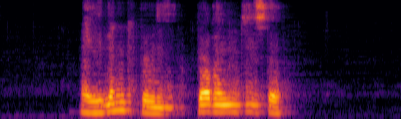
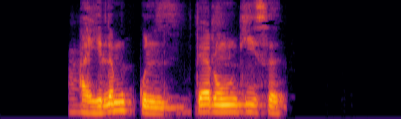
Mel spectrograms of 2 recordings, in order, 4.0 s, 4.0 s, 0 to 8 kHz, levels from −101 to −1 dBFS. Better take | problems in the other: second | noise reduction (neural mask model DeepFilterNet 3)

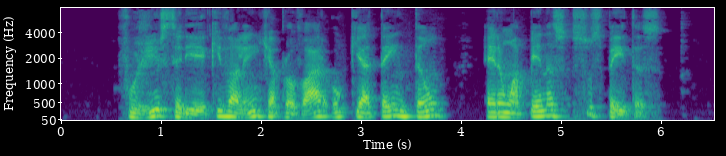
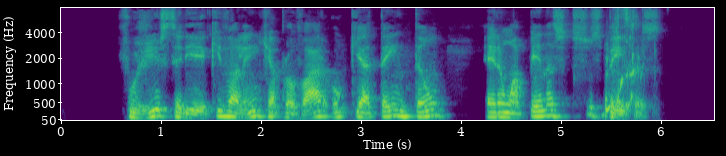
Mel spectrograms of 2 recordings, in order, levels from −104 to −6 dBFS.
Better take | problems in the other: first | noise reduction (neural mask model Resemble Enhance denoiser)

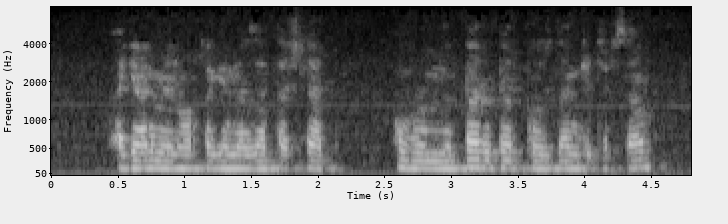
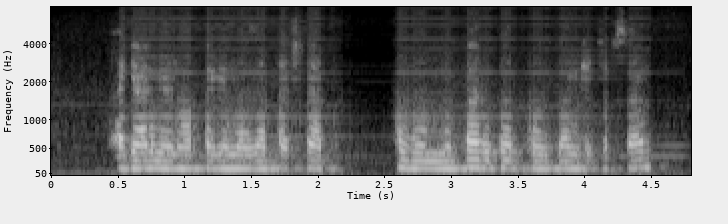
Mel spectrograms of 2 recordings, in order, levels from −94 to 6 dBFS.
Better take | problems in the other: first | noise reduction (neural separator model SepFormer DNS4)

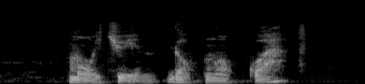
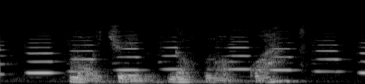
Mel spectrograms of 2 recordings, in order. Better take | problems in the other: first | background sound (Wind instrument, woodwind instrument); as loud as the speech // room echo; dies away in 0.4 s

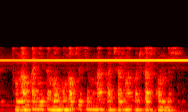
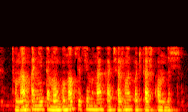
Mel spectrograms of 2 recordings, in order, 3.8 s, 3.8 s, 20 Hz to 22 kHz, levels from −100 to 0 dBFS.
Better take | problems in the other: second | background sound (Microwave oven / Alarm); 5 dB above the speech // room echo; dies away in 0.3 s

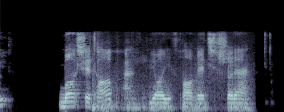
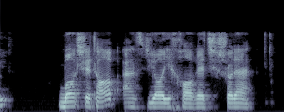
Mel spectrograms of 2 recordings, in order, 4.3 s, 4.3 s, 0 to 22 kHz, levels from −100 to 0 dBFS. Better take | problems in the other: second | noise reduction (neural mask model RNNoise)

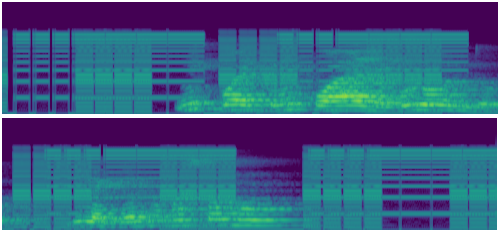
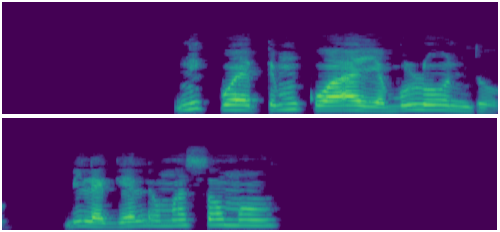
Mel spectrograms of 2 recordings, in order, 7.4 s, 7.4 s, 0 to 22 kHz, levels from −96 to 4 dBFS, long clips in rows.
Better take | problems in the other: second | background sound (Alarm); 9 dB below the speech // room echo; dies away in 1 s

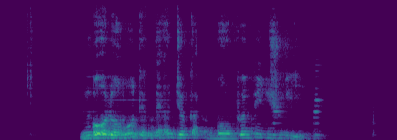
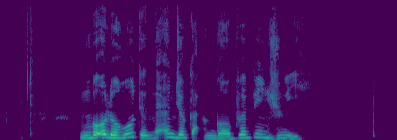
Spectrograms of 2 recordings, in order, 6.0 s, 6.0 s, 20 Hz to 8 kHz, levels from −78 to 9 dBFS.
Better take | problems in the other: second | noise reduction (neural mask model DeepFilterNet 3)

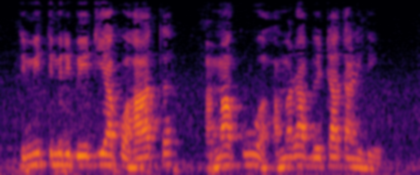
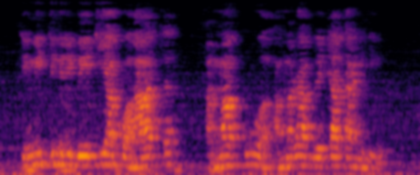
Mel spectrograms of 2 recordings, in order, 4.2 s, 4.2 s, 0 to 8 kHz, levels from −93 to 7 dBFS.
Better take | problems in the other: first | room echo; dies away in 0.2 s

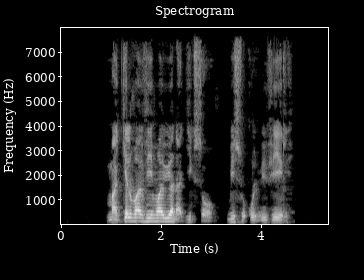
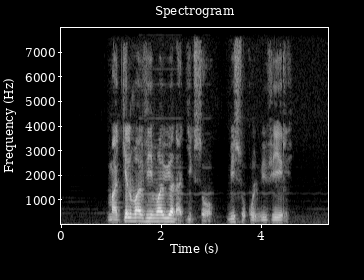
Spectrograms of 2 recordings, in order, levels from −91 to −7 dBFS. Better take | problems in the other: first | noise reduction (neural separator model SepFormer DNS4)

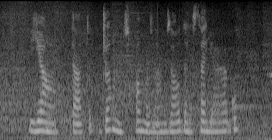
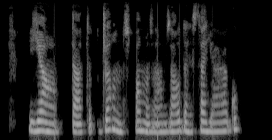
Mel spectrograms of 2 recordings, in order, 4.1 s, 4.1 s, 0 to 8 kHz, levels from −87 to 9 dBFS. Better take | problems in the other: second | background sound (Rattle / Chatter / Hiss / Engine / Mechanisms); 9 dB below the speech

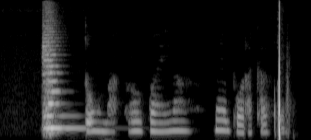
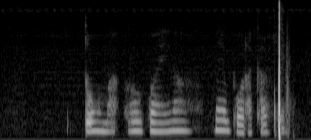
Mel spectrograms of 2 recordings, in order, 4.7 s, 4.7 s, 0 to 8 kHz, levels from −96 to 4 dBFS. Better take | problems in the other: second | noise reduction (classical method log-MMSE)

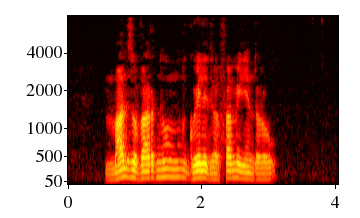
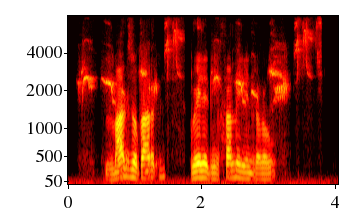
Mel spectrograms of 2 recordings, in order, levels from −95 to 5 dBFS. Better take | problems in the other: first | noise reduction (neural diffusion model UNIVERSE++)

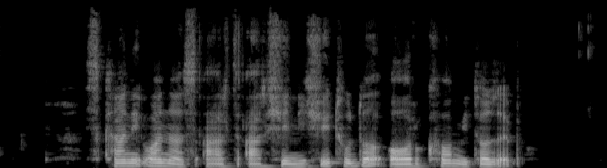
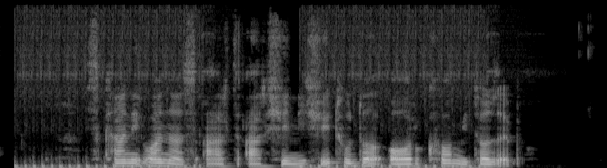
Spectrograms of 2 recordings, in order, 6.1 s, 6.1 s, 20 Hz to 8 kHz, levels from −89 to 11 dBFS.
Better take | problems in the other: first | background sound (Gunshot, gunfire); 13 dB below the speech

